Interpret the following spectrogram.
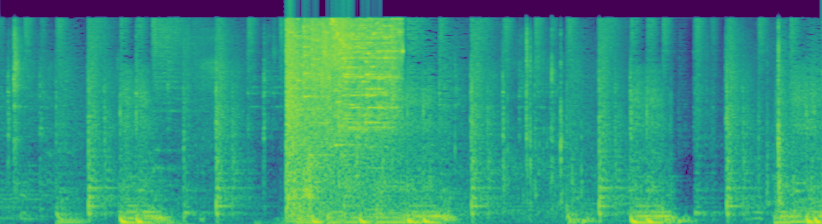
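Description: Background music, with a loud crash of breaking glass about three seconds in that lasts about a second.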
